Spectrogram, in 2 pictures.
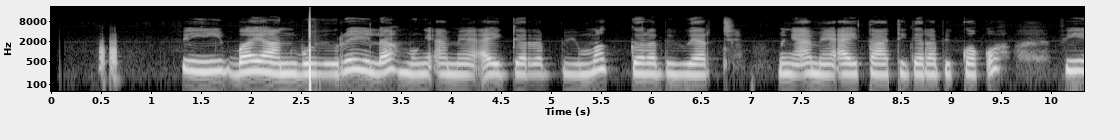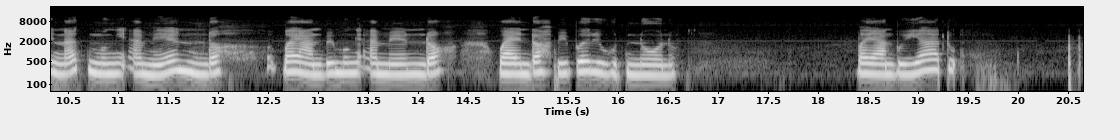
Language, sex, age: Wolof, female, 18-24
